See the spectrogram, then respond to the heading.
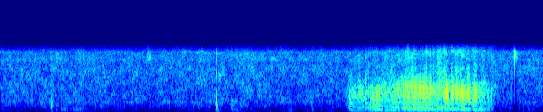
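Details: Pug dog snoring at night, which he does nightly and sometimes very loudly: quiet room, then one loud, rough, rumbling snore on an in-breath lasting over a second, with faint clicks and snuffles before it.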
